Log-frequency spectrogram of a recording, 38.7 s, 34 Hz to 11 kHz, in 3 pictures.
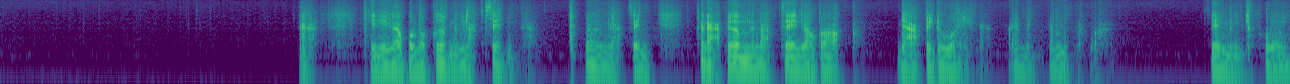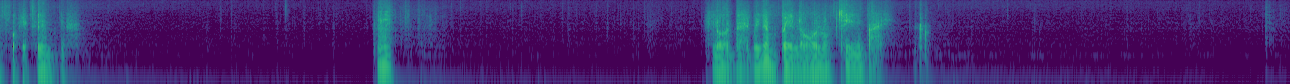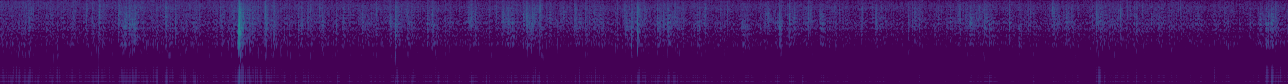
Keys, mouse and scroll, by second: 0.5 click, 1.9 click, 4.9 click, 6.4 click, 7.3 click, 8.3 click, 9.8-11.2 drag, 11.4 click, 12.5 click, 13.4 click, 13.8 click, 14.3 click, 15.6 click, 15.8-17.5 drag, 18.0 click, 18.8 click, 19.0 click, 19.3 click, 20.1-21.2 drag, 21.5 click, 21.9 click, 22.3 click, 22.8 click, 24.5 click, 26.6 click, 27.7 click, 28.4 click, 28.9 click, 29.9-31.2 drag, 32.8-34.6 drag, 35.6 click, 37.0 click, 38.0 click.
